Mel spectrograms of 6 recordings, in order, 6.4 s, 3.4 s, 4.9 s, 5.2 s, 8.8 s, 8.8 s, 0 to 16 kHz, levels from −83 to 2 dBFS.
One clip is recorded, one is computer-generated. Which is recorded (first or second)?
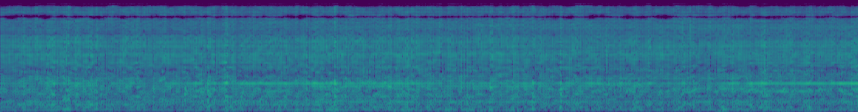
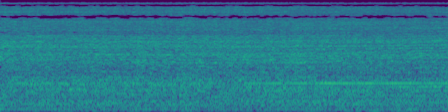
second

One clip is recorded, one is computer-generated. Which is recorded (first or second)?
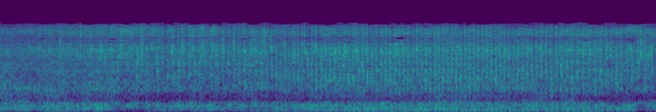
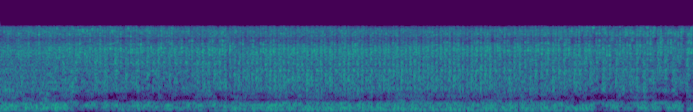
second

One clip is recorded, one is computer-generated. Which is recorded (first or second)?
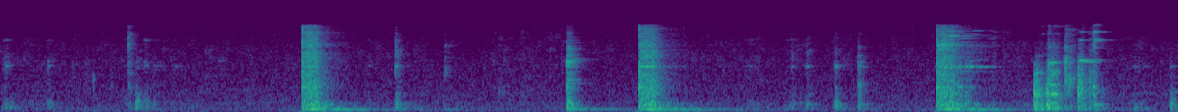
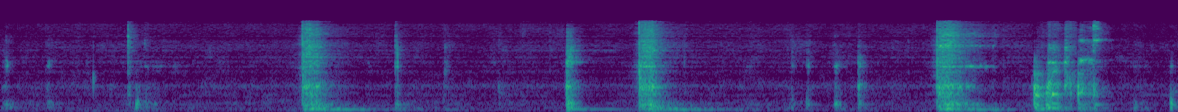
first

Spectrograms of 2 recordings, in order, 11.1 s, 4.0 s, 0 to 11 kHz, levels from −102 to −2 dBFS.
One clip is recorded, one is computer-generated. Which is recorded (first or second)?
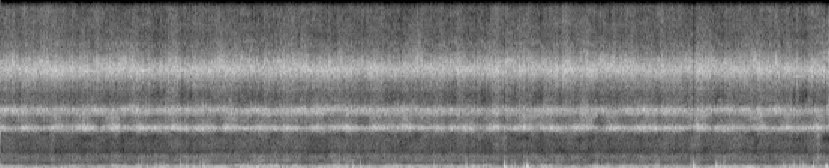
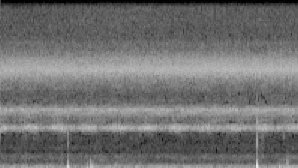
second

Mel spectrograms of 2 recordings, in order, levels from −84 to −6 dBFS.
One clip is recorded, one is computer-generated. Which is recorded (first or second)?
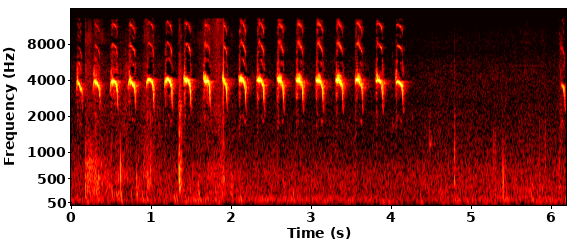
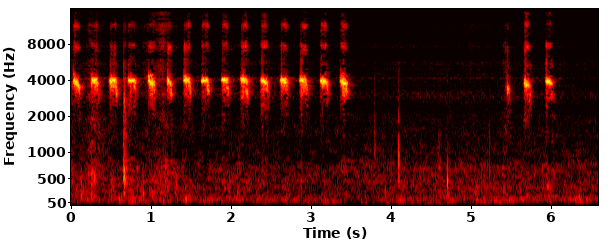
first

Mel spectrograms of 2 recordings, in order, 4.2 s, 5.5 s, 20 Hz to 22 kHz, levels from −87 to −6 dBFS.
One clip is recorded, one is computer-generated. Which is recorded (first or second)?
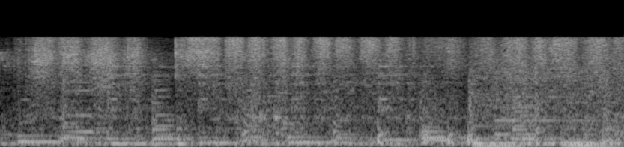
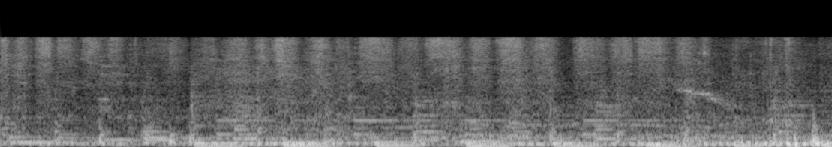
first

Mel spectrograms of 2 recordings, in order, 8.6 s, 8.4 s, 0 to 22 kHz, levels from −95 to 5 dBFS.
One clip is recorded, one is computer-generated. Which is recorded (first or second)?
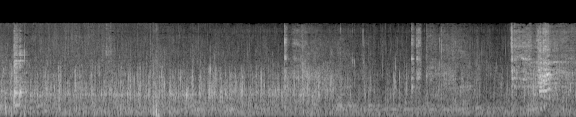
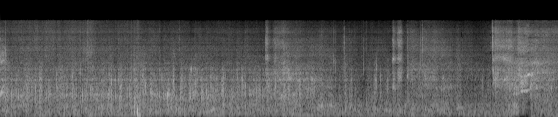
first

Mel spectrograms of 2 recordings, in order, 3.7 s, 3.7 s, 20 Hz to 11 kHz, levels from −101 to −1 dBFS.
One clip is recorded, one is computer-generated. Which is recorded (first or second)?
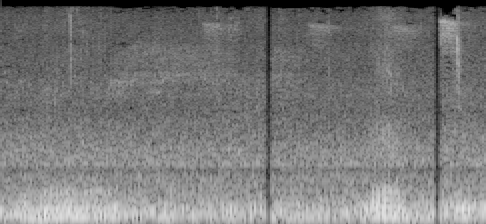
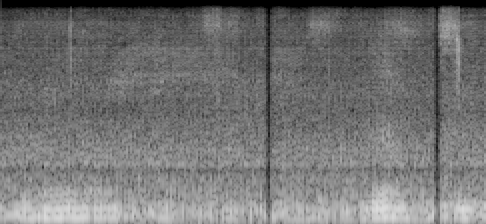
first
